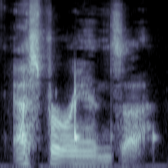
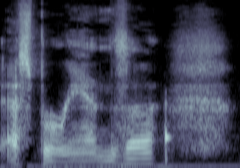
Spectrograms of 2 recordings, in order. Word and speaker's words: Esperanza: for the character so an English pronunciation of this name would be something close to Esperanza so you can see that that is sort of an a widened sound kind of a more nasally sound Esperanza and so you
